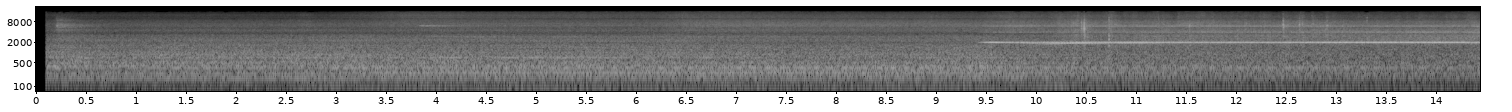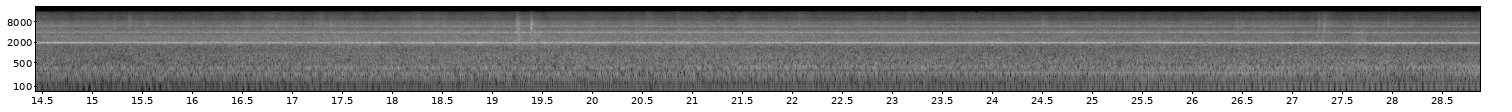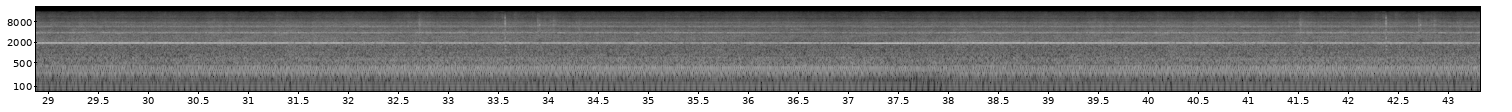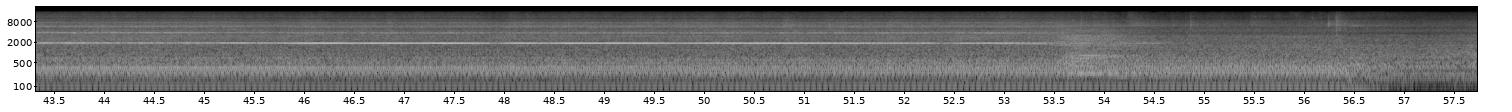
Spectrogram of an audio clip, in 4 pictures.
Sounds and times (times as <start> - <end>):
Drill: 9.4 - 56.8.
